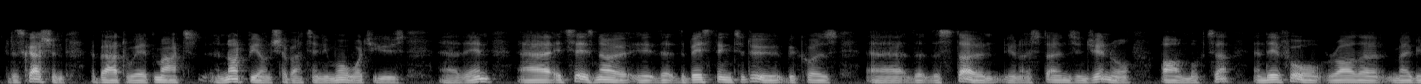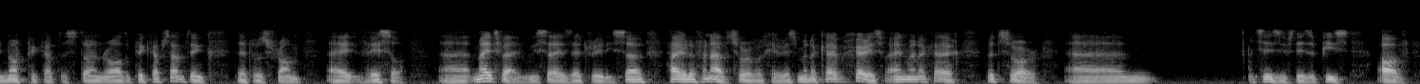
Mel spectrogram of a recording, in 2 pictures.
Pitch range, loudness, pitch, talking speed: 90-105 Hz, -25 LUFS, 95 Hz, 150 wpm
